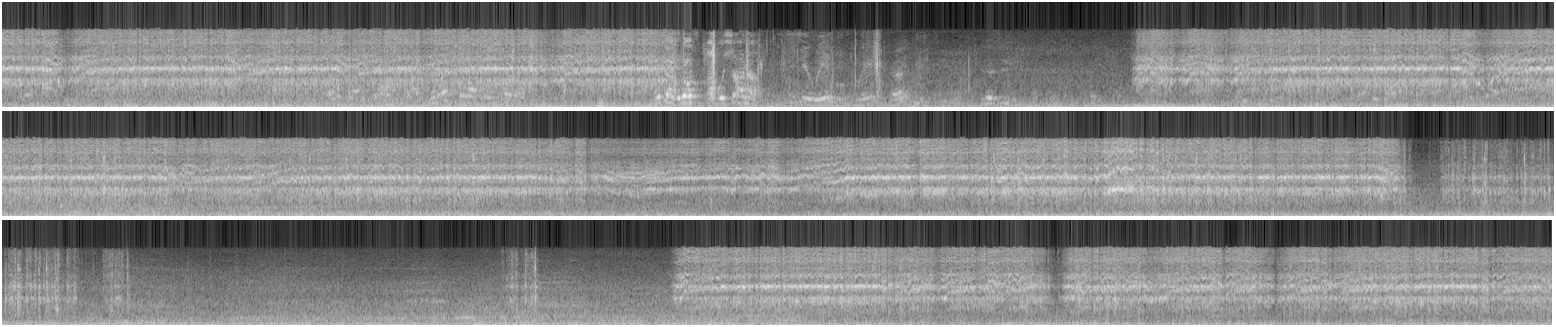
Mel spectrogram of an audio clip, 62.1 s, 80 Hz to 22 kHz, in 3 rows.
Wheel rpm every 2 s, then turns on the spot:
170, 210, 200, 170, 80, 0, 0, 60, 190, 170, 220, 210, 220, 230, 150, 170, 230, 260, 250, 150, 40, 10, 0, 0, 20, 190, 190, 140, 170, 170, 180.
40-44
